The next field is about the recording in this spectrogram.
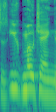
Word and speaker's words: Mojang: I think if you're pronouncing it in Swedish, Mojang is fine.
